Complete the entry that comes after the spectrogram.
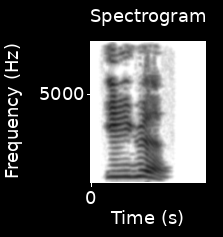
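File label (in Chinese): "医院" Mandarin Chinese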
